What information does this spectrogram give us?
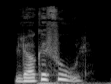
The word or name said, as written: LOKKEFUGLEN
